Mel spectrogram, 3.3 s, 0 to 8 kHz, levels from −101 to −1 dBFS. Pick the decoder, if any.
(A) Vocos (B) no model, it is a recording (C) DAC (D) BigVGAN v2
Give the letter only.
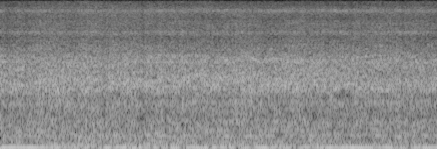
C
